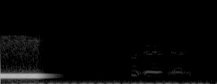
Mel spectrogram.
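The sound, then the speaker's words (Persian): A loud, steady telephone tone sounds for about half a second and then cuts off, followed by a quiet pause and a faint, brief voice on the line, as a radio programme calls its guest again after a broken phone connection. “اما نسبت ارتباط خراب تلفن ما دوباره با ایشان زنگ میزنیم و یک وقفه کوتاه میگیریم.”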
